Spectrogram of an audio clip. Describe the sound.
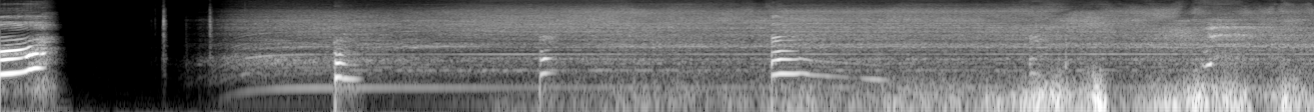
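A hair dryer blows as hair is dried. Faint talk at the start gives way to a brief near-silence, then a steady, hissing whir that keeps going, with a few short tonal blips over it and low rustling near the end.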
